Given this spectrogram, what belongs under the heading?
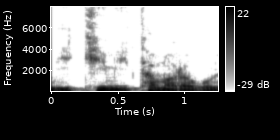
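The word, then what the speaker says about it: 和魂: 화호는 왕의 곁에서 목숨을 지킬 것이고 화호는 니키미타마라고 읽고 황호는 아라미타마라고 읽는다.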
